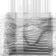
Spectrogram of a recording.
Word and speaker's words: Hanoi: Hanoi, ironically, rhymes with annoy because this race just annoys you.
